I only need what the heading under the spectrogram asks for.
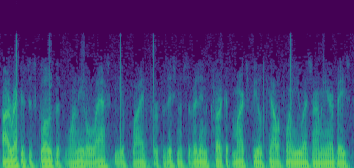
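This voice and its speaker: A man's voice: on the low side, little pitch movement, very fast, a little hiss or hum, natural voice. An actor playing a terse, businesslike American police sergeant in a 1940s radio crime drama, narrating his case in a clipped, matter-of-fact way. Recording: muffled vintage 1940s radio recording, music behind.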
